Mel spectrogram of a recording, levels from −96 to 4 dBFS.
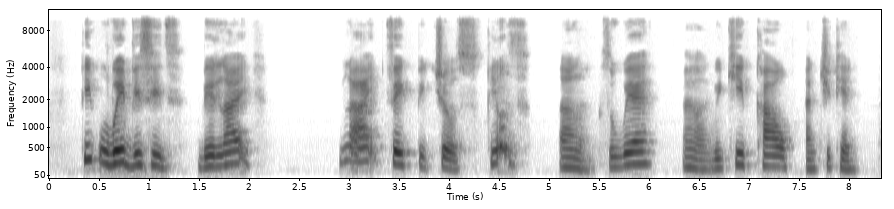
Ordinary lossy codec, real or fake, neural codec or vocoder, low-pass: none; fake; autoencoder, 22.05 kHz, a latent of 192 numbers a frame, VITS, trained on one speaker; 9.9 kHz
